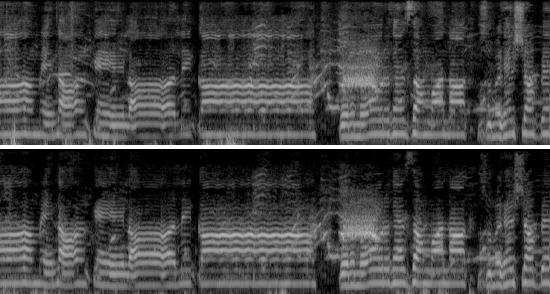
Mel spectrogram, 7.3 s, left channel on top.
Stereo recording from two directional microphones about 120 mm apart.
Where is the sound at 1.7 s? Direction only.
15° left (ahead or behind).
